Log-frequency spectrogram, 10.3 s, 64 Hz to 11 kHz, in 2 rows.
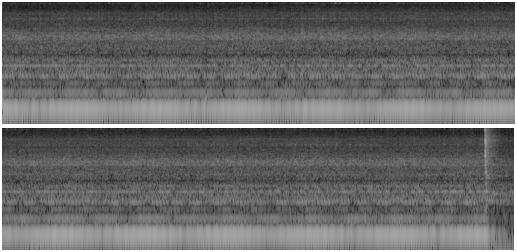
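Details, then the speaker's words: Atlas 618 lathe after headstock spindle bearing replacement with Timken tapered roller bearings, lead screw drive off; steady even low hum, no knocking or grinding; spindle running smooth. "So she's nice and smooth."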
